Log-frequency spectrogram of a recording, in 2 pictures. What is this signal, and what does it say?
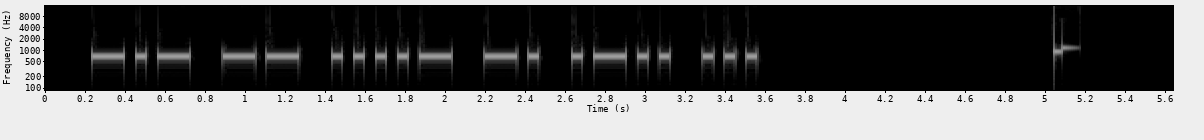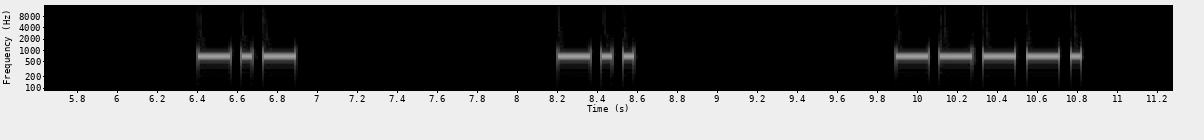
Morse code, heard as a keyed tone, about 21 wpm, spaced as for 12 wpm, 700 Hz. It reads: KM4NLS KD9
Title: USA Call Signs - 6 Characters - 8x Character Spacing - 22wpm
